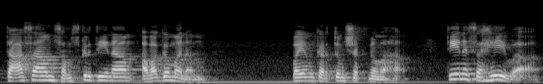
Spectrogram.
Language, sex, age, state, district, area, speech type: Sanskrit, male, 18-30, Karnataka, Chikkamagaluru, rural, spontaneous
